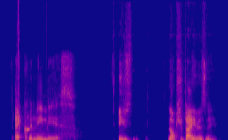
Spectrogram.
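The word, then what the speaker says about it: Equanimeous: Equinemius.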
